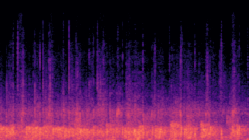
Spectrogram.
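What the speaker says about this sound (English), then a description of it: "Clap for that." A crowd at a live talk event claps steadily, a thick continuous patter of many hands at even loudness with faint voices underneath.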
